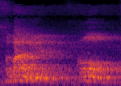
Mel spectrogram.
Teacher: Kalau roh tebal itu poinnya yang pertama ketika dia berharokat fathah. Kalau roh itu berharokat fathah maka dia tebal, otomatis tebal.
